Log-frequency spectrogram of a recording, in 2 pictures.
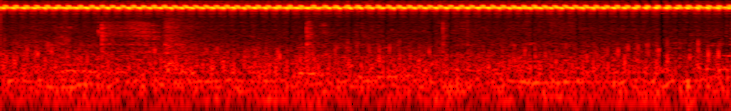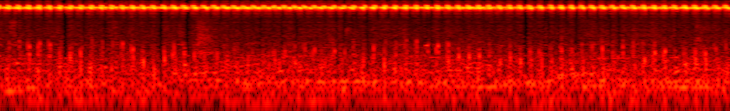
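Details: Male crickets chirping together in a loud, rapid, unbroken high trill, a sound usually heard from dusk until dawn. Soft scattered knocks and rustles sit low beneath the chorus.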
